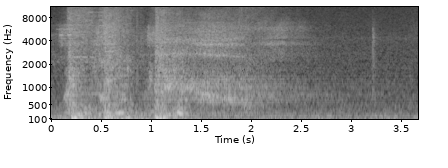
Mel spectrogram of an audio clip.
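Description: Explosions burst loudly and fade.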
